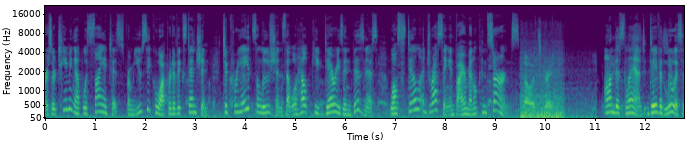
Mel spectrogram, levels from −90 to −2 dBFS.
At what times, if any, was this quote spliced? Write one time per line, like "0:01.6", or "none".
0:09.5

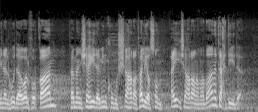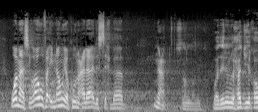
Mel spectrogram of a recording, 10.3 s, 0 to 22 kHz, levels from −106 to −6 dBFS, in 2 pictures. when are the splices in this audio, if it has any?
0:09.3

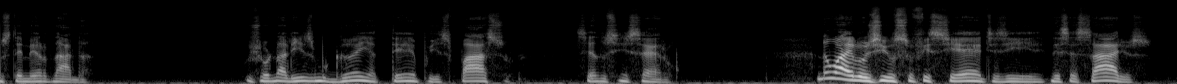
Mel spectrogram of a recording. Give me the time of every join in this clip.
0:05.7
0:08.1

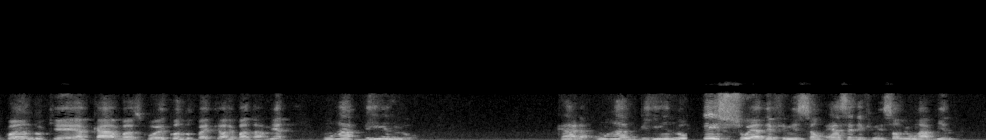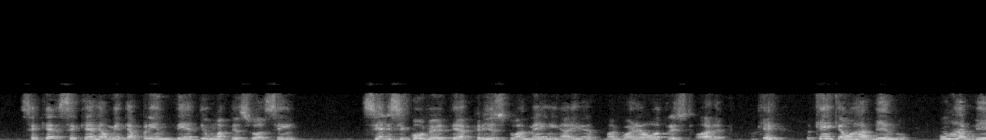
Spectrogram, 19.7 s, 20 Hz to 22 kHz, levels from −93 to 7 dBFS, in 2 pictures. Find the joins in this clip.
0:06.9
0:10.0
0:17.2

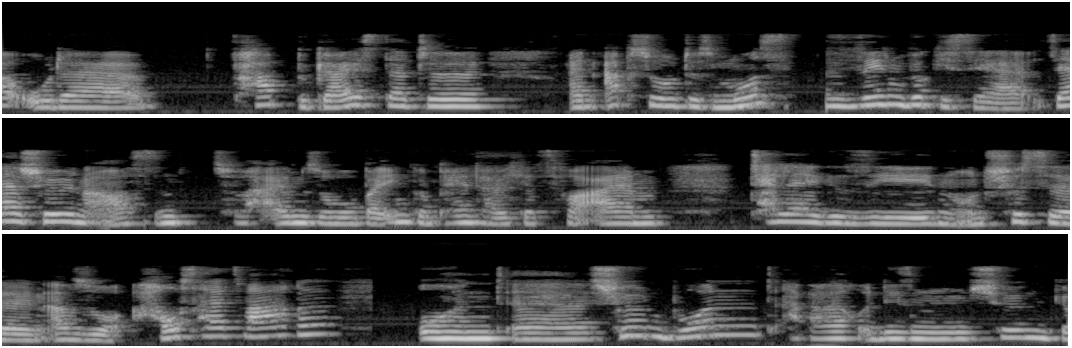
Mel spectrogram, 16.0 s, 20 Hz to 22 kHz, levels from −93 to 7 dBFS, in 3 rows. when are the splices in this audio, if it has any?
0:04.1
0:06.1

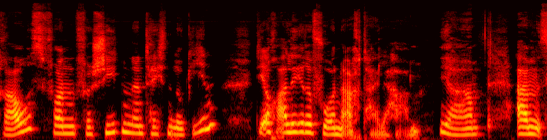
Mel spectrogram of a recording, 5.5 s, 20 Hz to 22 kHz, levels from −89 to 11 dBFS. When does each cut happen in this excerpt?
0:04.3

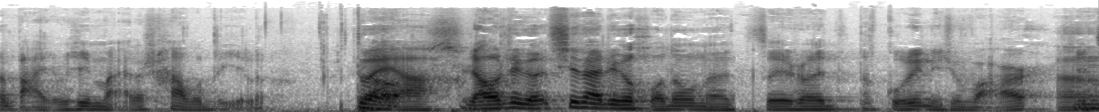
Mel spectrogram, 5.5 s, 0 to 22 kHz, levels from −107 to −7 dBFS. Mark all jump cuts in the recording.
0:01.6
0:03.7

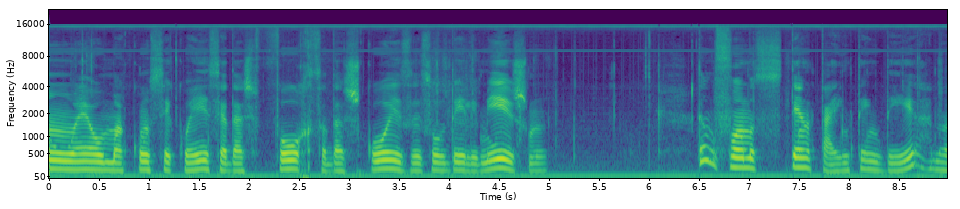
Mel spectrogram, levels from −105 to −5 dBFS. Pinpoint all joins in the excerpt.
0:06.5

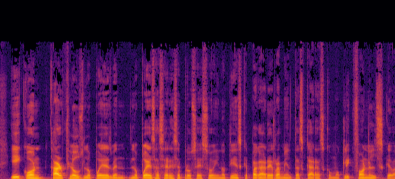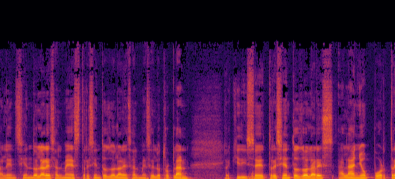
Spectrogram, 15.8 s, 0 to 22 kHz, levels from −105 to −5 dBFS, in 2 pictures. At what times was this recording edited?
0:12.4

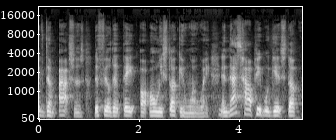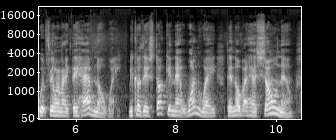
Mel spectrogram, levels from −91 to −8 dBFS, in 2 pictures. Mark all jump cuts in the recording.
0:07.0

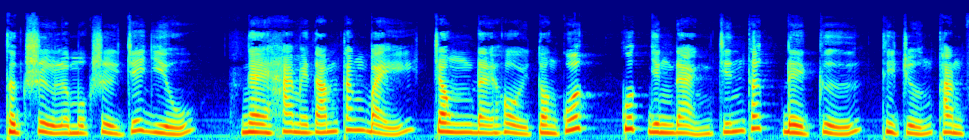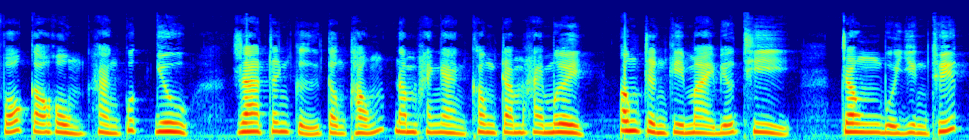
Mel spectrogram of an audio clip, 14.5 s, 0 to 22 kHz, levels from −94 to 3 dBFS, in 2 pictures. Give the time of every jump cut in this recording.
0:01.7
0:11.8

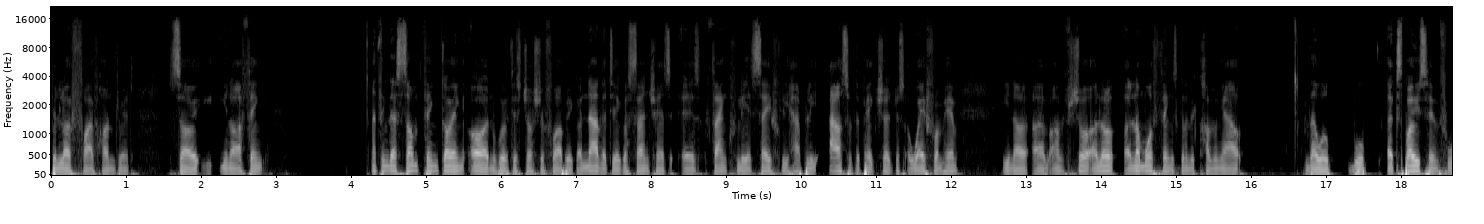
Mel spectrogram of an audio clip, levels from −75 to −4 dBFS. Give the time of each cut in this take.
none

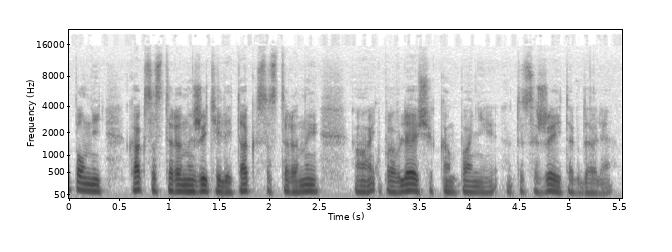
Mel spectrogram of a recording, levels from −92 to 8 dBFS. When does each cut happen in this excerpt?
0:03.0

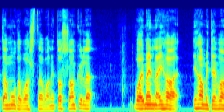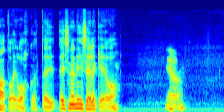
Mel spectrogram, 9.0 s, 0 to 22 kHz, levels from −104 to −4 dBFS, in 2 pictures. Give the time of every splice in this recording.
none

